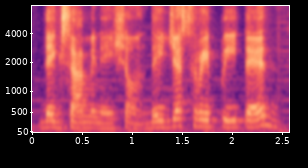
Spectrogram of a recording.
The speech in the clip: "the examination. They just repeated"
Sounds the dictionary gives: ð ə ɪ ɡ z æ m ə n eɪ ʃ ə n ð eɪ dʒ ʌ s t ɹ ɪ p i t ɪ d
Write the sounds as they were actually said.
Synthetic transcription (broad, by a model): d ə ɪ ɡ s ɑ m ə n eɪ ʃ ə n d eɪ dʒ ʌ s t ɹ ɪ p i t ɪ d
